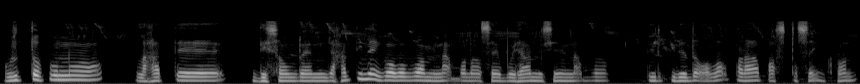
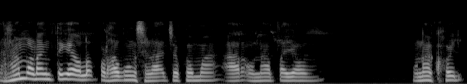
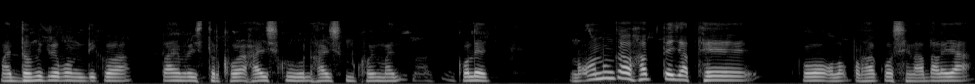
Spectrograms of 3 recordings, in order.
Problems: none marked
